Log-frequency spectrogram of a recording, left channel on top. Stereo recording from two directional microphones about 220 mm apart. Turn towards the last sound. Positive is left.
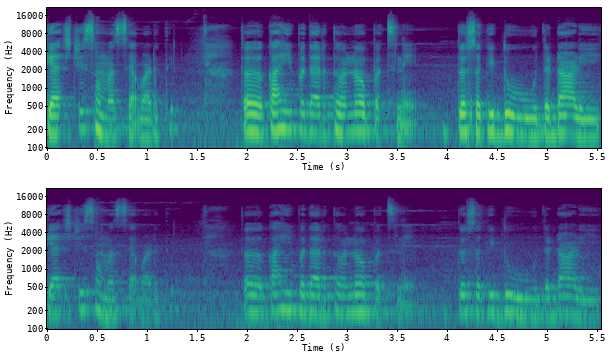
turn(degrees=45)  # may be behind; listen again after turning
